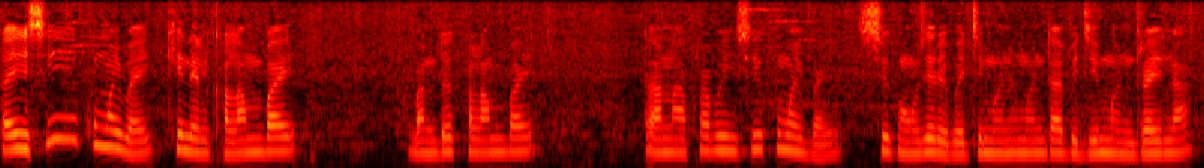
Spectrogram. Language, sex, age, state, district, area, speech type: Bodo, female, 45-60, Assam, Kokrajhar, urban, spontaneous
